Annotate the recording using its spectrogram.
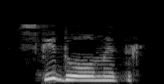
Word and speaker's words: спідометр: Стосовно ж назв вимірювальних приладів із складовим «метр», то у них наголос ставиться на передостанньому складі «барометр», «спідометр», «термометр».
